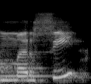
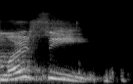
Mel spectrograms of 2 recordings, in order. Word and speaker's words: merci: So pronunciation is not mercy. R will not be pronounced like that. Mercy. R sound is coming there. Mercy. Oui, ça va bien, merci.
